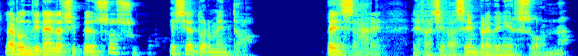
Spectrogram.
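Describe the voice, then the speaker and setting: A man, a priest, narrating a bedtime story in an expressive, sing-song storytelling manner. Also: fairly low pitch, normal speed, creaky. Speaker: priest telling bedtime stories.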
